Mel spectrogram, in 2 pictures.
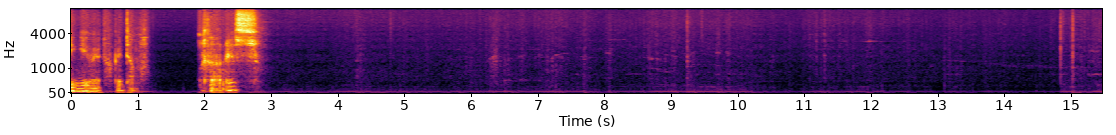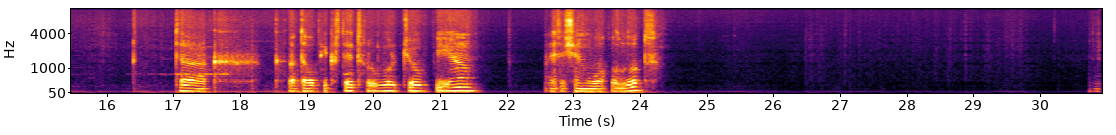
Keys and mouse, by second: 1.2-1.7 drag, 4.0 middle click, 5.3-7.2 drag, 5.3 g, 7.2 middle click, 7.4 drag, 7.5 g, 9.3 middle click, 9.4-19.6 drag, 9.5 g, 19.6 middle click, 19.7-22.2 drag, 19.9 g, 22.2 middle click, 22.3-24.8 drag, 22.4 g, 24.6 middle click, 24.6 right click, 24.9 g, 28.6 g, 30.5 click, 30.5 middle click, 30.5 right click, 30.8 g.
